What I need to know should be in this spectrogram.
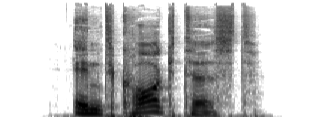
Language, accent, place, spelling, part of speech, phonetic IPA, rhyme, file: German, Germany, Berlin, entkorktest, verb, [ɛntˈkɔʁktəst], -ɔʁktəst, De-entkorktest.ogg
- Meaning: inflection of entkorken: 1. second-person singular preterite 2. second-person singular subjunctive II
